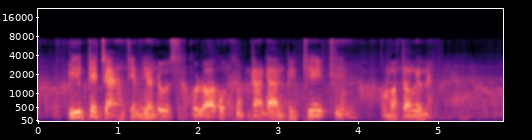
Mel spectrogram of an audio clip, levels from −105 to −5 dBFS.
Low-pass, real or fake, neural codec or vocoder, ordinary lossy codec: 7.2 kHz; fake; codec, 16 kHz, 1 kbps, FreqCodec, smaller model; none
